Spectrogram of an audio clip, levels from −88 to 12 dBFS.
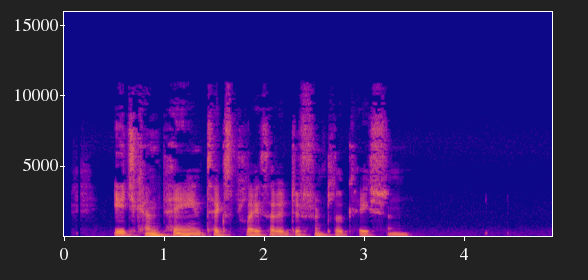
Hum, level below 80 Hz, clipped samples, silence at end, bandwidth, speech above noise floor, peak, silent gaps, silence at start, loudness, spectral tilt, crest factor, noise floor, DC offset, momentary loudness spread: none; -44 dBFS; under 0.1%; 1.45 s; 11.5 kHz; 44 dB; -2 dBFS; none; 0.2 s; -23 LUFS; -5 dB/octave; 22 dB; -66 dBFS; under 0.1%; 7 LU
